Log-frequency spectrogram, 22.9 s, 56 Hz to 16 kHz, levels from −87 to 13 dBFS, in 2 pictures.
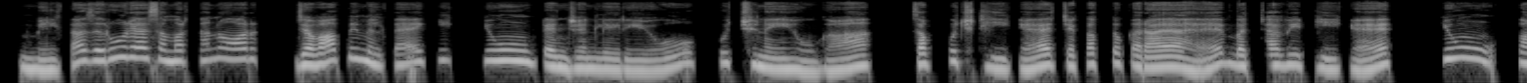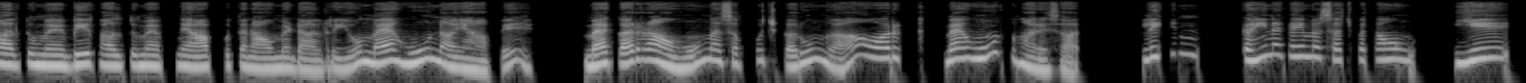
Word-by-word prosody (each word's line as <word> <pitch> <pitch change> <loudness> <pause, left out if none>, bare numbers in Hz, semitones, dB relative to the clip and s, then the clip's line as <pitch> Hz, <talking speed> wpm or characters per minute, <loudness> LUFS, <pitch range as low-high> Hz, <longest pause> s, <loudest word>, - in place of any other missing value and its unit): मिलता 150 - 0
ज़रूर 290 +6 +1
है 315 - +4
समर्थन 265 0 -1
और 290 0 0 0.3
जवाब 210 +7 +4
भी 310 - -1
मिलता 200 -7 0
है 225 - -1
कि 275 +2 -11
क्यों 265 -2 +1
टेंशन 160 -4 +2
ले 150 -1 0
रही 135 -1 -2
हो? 155 +11 -2 0.2
कुछ 225 -2 -3
नहीं 150 -5 +2
होगा। 140 +7 0 0.3
सब 210 0 +3
कुछ 250 -1 -2
ठीक 155 -4 -2
है, 170 +7 +3
चेकअप 190 +2 -4
तो 220 - -1
कराया 175 -2 +4
है। 150 +7 +1
बच्चा 195 -1 -1
भी 195 0 -1
ठीक 145 -3 -2
है। 150 +8 +3 0.4
क्यों 300 -3 +1 0.2
फालतू 205 -1 +1
में 190 -2 +4
बेफालतू 195 -2 +1
में 190 - +3
अपने 185 +1 -2
आप 175 0 +3
को 185 - -8
तनाव 155 -3 +1
में 160 0 +1
डाल 140 -3 -1
रही 150 0 -3
हो? 175 +8 0
मैं 240 +1 +5
हूँ 245 +4 +4
ना 225 -8 +3
यहाँ 145 -5 +1
पे। 195 0 -4 0.4
मैं 190 +5 +6
कर 215 +5 +4
रहा 275 -2 +3
हूँ, 180 0 +3
मैं 275 -2 0
सब 215 -4 -3
कुछ 265 -2 -5
करूँगा 210 - 0
और 320 -4 +1 0.3
मैं 285 - +4
हूँ 310 +1 +3
तुम्हारे 170 - 0
साथ। 140 - -4 0.5
लेकिन 385 +7 -3 0.3
कहीं 280 +4 +2
न 390 0 -3
कहीं, 345 -1 -1
मैं 335 - -1
सच 285 -4 -4
बताऊँ, 280 0 -3 0.3
ये 300 - +2
205 Hz, 180 wpm, -23 LUFS, 165-270 Hz, 0.5 s, मैं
